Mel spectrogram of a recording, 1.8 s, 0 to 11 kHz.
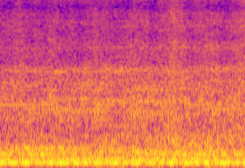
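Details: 2009 five-ton Goodman outdoor condenser at a commercial property: steady, heavy low hum with an unchanging droning fan note, running far louder than it should.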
